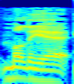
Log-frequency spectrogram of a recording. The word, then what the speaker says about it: Molière: At number 8, Molière, and Matthew says, Simon, could you tell Dr. Kermode that Molière is pronounced to rhyme with where? – How was I?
